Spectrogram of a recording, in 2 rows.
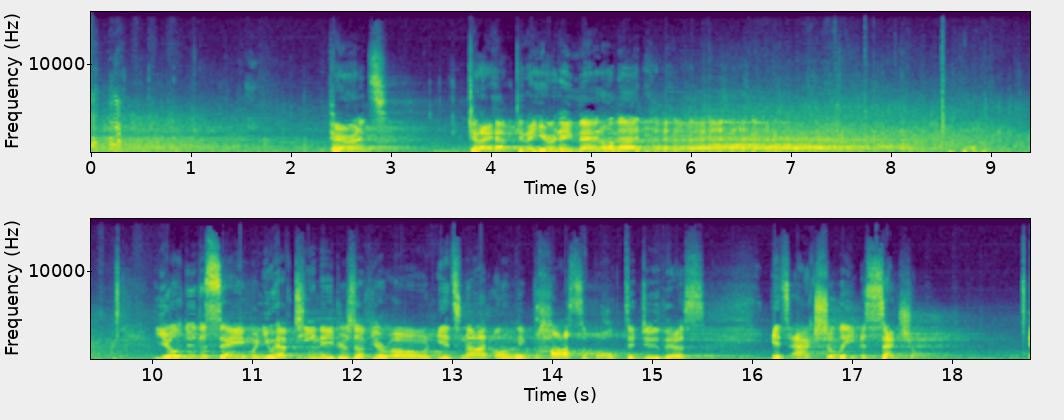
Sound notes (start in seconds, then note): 0.0 audience laughing; 5.7 audience cheering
